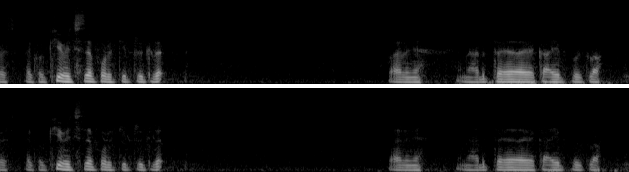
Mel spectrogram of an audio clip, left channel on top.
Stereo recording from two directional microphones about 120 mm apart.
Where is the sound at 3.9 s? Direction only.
25° left (ahead or behind).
